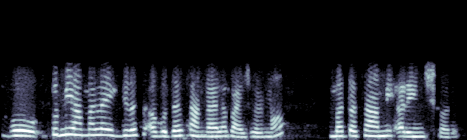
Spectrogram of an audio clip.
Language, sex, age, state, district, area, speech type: Marathi, female, 18-30, Maharashtra, Mumbai Suburban, urban, conversation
